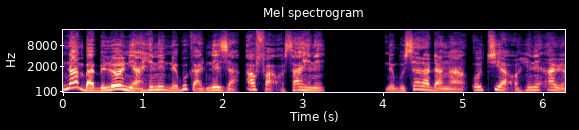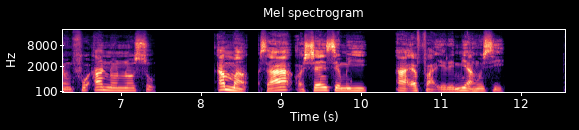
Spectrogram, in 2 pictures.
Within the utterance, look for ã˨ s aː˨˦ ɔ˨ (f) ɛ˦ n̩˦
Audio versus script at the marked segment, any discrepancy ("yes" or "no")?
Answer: yes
